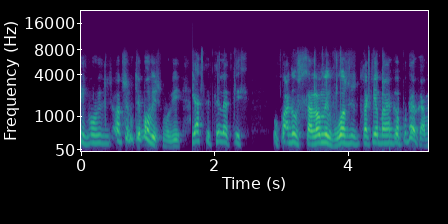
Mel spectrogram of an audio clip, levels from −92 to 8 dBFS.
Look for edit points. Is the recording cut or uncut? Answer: cut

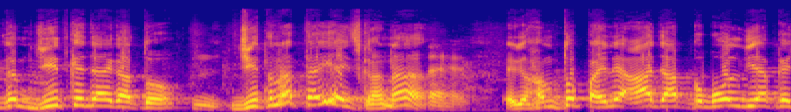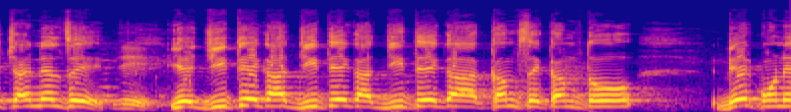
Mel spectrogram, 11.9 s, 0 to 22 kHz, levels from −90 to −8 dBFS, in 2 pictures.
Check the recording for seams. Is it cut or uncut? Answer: uncut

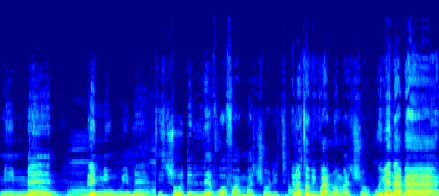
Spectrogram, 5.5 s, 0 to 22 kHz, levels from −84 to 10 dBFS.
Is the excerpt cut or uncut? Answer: cut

